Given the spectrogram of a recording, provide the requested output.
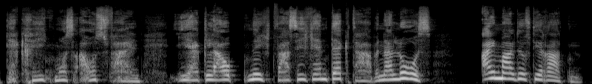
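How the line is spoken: Excited whisper. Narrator (German): flüsterte Ronja aufgeregt

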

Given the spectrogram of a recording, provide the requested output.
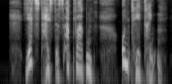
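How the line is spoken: Breathless. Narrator (German): sagt sie atemlos

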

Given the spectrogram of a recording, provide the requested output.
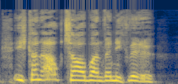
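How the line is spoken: Monkey shrieking. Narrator (German): Der Affe kreischte

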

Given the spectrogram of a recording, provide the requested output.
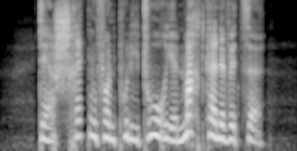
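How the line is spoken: Hissed. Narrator (German): fauchte Schnute

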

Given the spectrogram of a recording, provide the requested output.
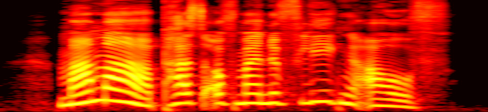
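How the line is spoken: Called out. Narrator (German): rief

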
